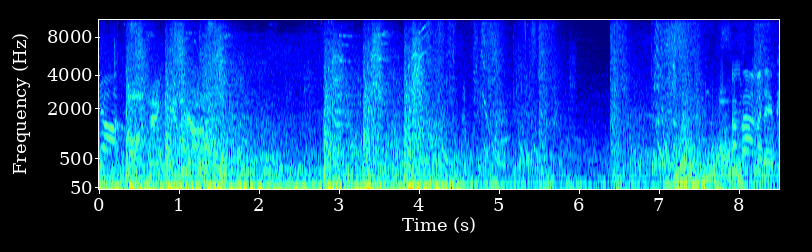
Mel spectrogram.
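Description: Gunfire in Mass Effect Legendary Edition comes in loud, dense bursts with sharp cutoffs and short pauses between volleys, backed by heavy rumbling and mechanical game effects.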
